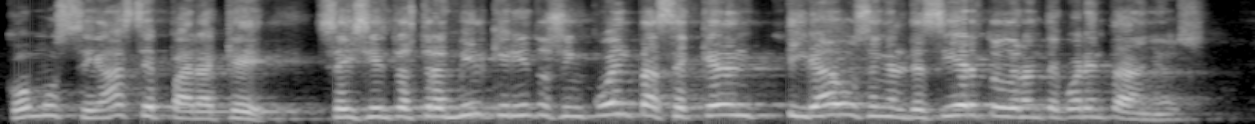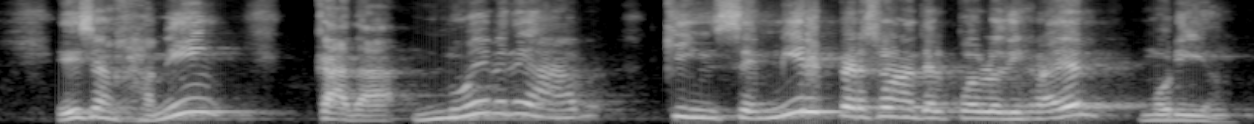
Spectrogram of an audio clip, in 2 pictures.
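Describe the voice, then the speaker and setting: Male preacher, emphatic sermon delivery, fairly high voice, long hall reverb. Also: sing-song, moderate pace. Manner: emphatic, acts out quoted voices.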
